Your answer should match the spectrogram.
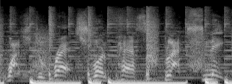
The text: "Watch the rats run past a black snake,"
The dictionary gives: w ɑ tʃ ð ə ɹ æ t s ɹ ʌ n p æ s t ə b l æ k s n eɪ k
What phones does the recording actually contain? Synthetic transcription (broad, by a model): w ɑ tʃ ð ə ɹ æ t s ɹ ʌ n p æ s ə b l æ k s n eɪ k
